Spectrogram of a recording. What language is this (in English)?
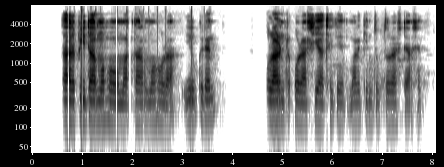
Bangla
